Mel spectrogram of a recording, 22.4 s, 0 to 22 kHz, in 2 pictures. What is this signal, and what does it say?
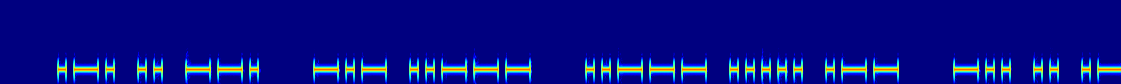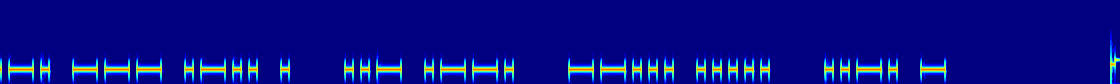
Morse code, heard as a keyed tone, about 15 wpm, 700 Hz. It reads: RIG K2 25W DIPOLE UP 75 FT
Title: Practice QSO - Exchange 2 - Info - 15wpm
